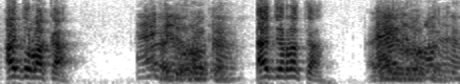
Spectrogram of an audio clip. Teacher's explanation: Dia tengok hujung lidah diangkat ke pangkal gigi hadapan yang di atas selepas makhraj huruf ta. Ta di hadapan dal terkebelakang sedikit. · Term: huruf dal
